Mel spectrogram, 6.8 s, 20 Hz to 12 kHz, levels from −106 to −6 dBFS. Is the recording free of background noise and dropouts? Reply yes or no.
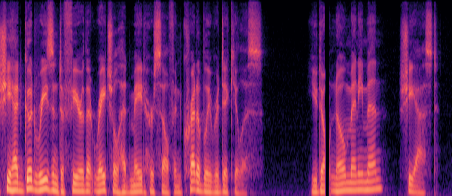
no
